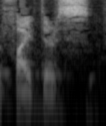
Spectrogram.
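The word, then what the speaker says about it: FighterZ: Ajá, y Bandai dijo Nel, o sea, se pronuncia Fighter C, no C, Fighters, perdón. Se pronuncia Fighters, no Fighter C, no Fighter Z, no Fighter of C.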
